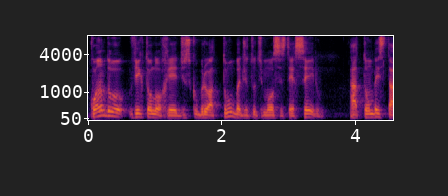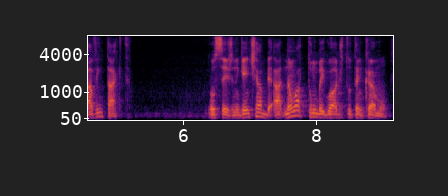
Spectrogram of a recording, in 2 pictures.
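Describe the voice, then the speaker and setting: A man's voice: fairly low pitch, expressive, fairly quick. A man, a guest professor on a studio talk show, explaining terms step by step in an interview.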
